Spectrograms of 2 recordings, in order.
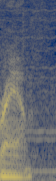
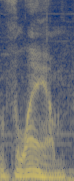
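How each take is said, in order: First: The name begins with an R sound. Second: The name begins with a V sound. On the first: This is how the show pronounces the name. The speaker calls it right. "that's how they're pronouncing it" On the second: This was the name as first assumed. The speaker calls it wrong. "It's not Vlam, which we thought was that was his name originally"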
